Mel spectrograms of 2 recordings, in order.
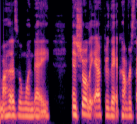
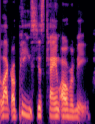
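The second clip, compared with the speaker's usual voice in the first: ordinary talk, nothing marked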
